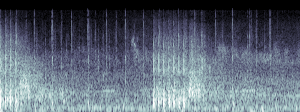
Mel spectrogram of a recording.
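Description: Video game gunfire, a quick machine-gun burst of rapid cracks rising out of steady background noise, followed by faint scattered shots, a little distant.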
